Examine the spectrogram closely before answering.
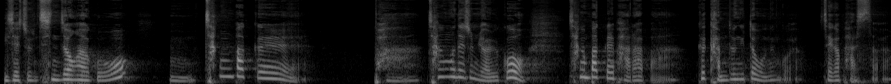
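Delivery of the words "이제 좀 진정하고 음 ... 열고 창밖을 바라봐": soft, measured divine voice; calm someone down softly, with pauses; quiet, soothing voice of God; Holy Spirit. Retold or imitated. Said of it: "성령님께서 또 이런 감동을 주십니다".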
